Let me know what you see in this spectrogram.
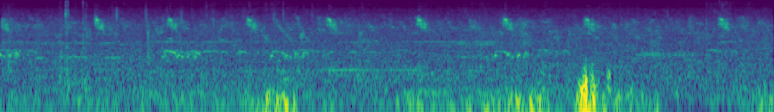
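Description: Birds calling outdoors: a short high chirp repeated about once a second, with some lower warbling notes. A dull thump comes near six seconds.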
